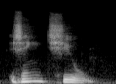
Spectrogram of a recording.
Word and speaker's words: gentil: A letra L no final da palavra nós pronunciamos como se fosse U, gentil, né?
